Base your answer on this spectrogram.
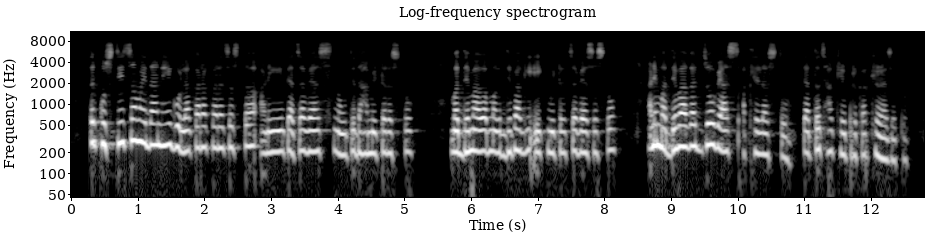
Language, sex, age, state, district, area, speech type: Marathi, female, 30-45, Maharashtra, Kolhapur, urban, spontaneous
